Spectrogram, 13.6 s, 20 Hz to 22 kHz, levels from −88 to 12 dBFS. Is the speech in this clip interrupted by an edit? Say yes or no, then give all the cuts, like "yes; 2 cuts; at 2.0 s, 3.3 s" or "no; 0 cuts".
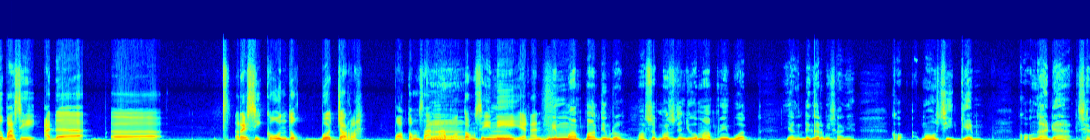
yes; 1 cut; at 6.8 s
